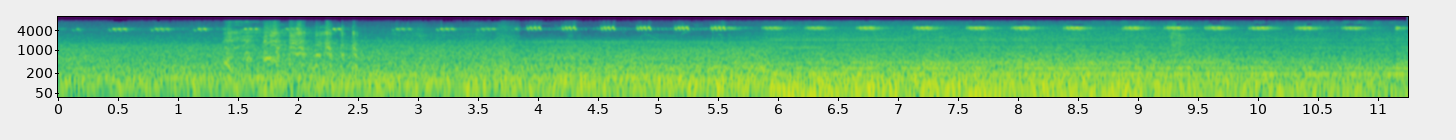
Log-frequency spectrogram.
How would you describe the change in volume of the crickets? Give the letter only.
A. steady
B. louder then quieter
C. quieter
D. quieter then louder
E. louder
E.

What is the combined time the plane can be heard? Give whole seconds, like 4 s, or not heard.
11 s.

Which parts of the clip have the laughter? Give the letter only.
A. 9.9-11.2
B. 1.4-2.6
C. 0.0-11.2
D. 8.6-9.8
B.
